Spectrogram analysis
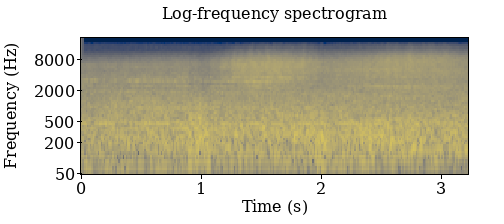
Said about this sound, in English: The door to the jetway closes, and the plane begins to taxi without Peaches and Miss Bag aboard.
